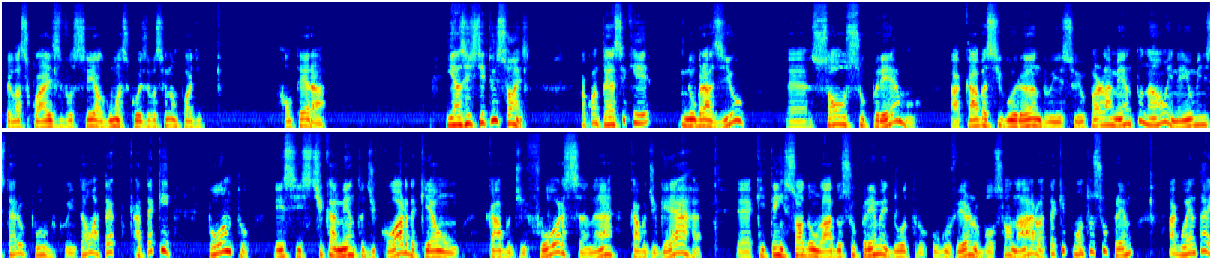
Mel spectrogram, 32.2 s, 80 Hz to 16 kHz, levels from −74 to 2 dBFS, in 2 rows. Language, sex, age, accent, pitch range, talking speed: Portuguese, male, 50-69, Brazilian, 120-160 Hz, 130 wpm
